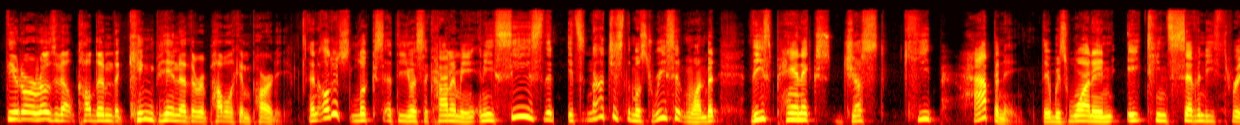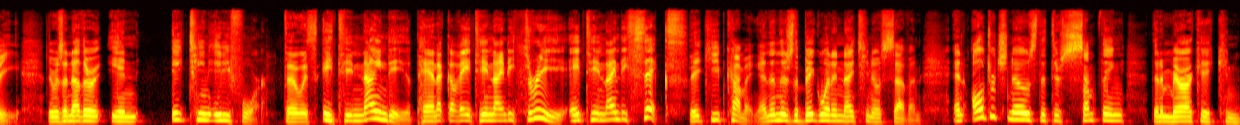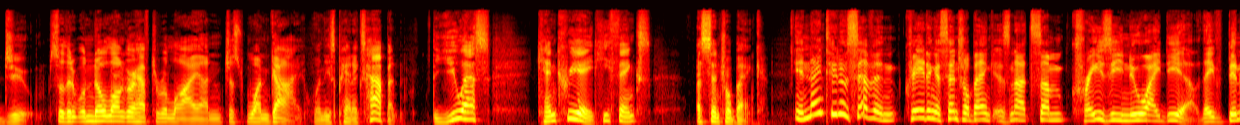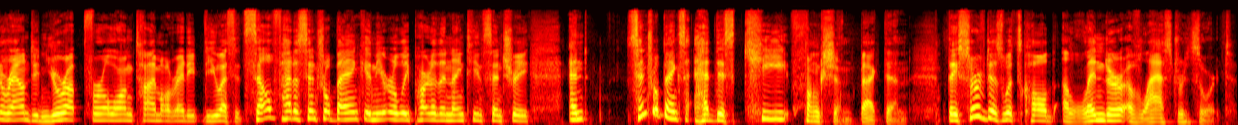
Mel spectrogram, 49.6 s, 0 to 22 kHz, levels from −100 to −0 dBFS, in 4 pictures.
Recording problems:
none

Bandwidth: 15 kHz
